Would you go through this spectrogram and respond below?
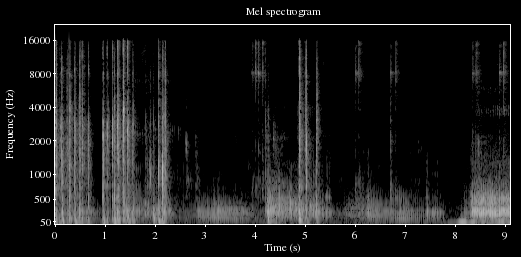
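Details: Pet cat, female, resting on her owner's lap during work, purring in a continuous low rumble after bursts of computer keyboard typing open the recording; the purr swells louder again near the end.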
